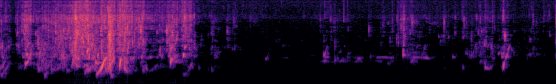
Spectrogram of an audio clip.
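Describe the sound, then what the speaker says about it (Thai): Faint water trickles at a freshwater fish pond stocked with barb fish, a soft splashing rush for about a second and a half, then scattered quiet drips. "ฟัง เสียงน้ำนะครับ"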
